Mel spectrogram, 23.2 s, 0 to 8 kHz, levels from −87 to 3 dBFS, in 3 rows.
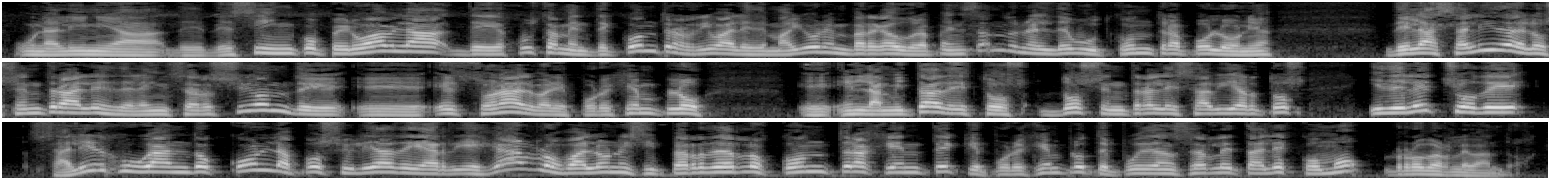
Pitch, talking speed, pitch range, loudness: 180 Hz, 185 wpm, 150-225 Hz, -22 LUFS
